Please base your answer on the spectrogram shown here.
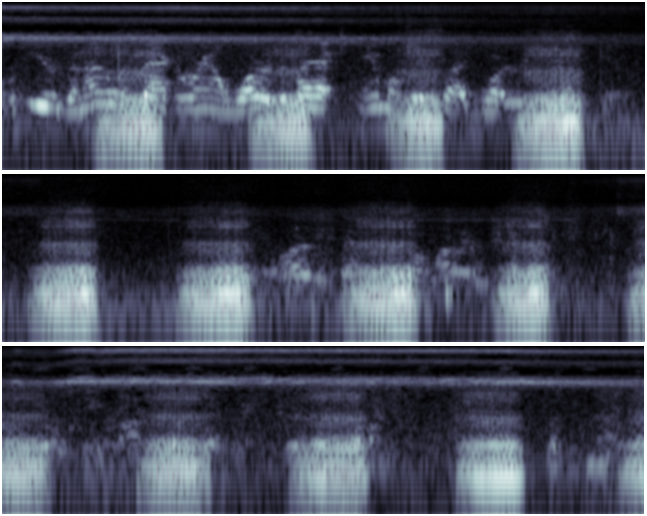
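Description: Repeated rhythmic groaning, buzzing breath sounds with steady room hum: a large dog snoring in sleep.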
